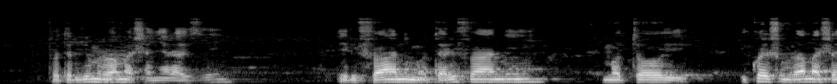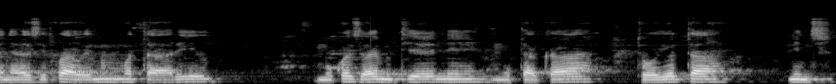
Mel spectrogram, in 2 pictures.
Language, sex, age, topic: Kinyarwanda, male, 25-35, government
